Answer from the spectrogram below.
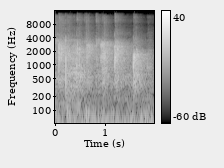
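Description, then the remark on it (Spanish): An audience applauds Christ in a steady, dense wash of clapping, with a few sharper bursts standing out every half second or so; the applause stays fairly loud throughout with no speech over it. “Un aplauso a Cristo.”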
